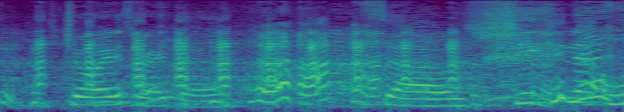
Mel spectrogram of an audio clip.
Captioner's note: laughter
